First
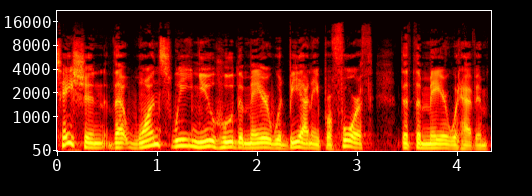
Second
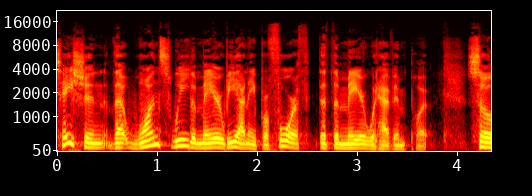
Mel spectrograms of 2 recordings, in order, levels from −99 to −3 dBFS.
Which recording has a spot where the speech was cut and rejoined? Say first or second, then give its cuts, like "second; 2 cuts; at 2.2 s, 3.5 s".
second; 3 cuts; at 1.3 s, 1.7 s, 2.5 s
